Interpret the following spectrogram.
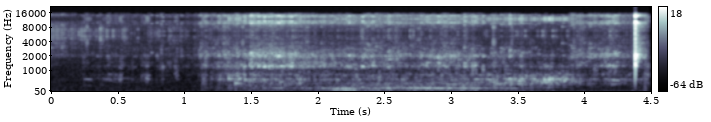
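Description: Pool water churning and bubbling, heard underwater through a GoPro's waterproof housing. It is quiet for about a second, then a louder stretch of bubbling, rushing noise sets in and dies away just before the end.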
